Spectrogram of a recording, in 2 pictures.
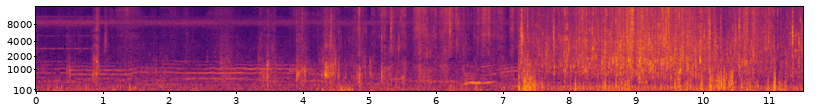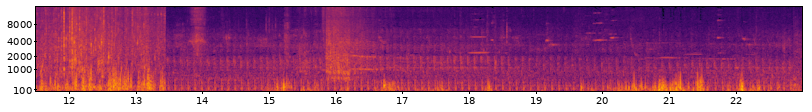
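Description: Dense splashing and slapping of water as a crowd of catfish thrash over a heap of meat scraps at the water's edge, loudest for about six seconds in the middle.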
